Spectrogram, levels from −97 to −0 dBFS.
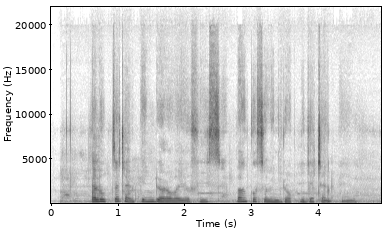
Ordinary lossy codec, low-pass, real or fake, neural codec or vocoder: none; none; fake; codec, 44.1 kHz, 2.6 kbps, SNAC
